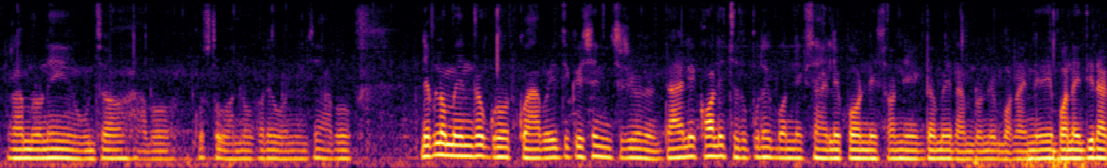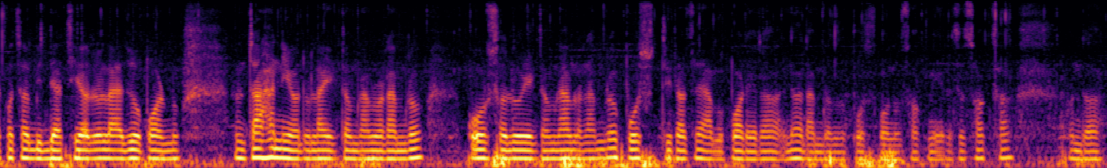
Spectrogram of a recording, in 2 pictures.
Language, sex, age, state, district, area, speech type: Nepali, male, 18-30, West Bengal, Darjeeling, rural, spontaneous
